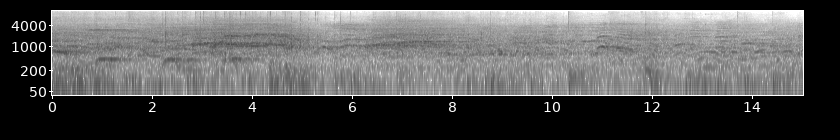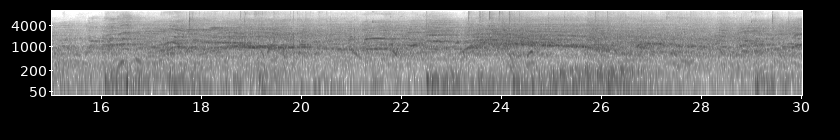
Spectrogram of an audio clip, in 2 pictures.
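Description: A volleyball game heard in a gym: players and spectators call out and shout, loudest at two points, over repeated short thumps of the ball being hit and bounced.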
